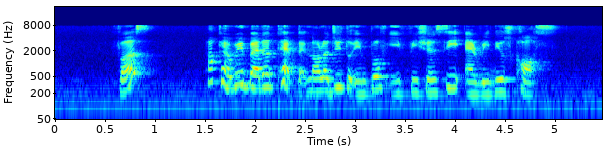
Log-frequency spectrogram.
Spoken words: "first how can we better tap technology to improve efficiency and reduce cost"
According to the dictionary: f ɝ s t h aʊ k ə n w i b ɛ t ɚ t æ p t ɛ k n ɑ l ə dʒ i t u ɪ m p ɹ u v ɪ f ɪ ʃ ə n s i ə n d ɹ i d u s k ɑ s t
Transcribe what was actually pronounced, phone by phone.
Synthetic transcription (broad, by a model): f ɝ s t h aʊ k ə n w i b ɛ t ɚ t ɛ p t ɛ k n ɑ l ə dʒ i t u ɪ m p ɹ u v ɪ f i ʃ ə n s i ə n ɹ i d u s k ɑ s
